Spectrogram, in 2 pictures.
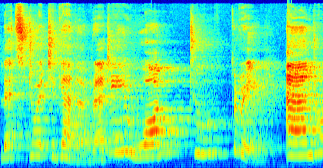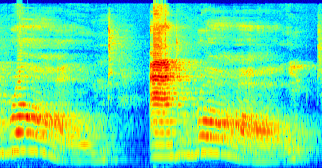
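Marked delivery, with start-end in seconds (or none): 2.9-6.5 very posh grand voice, loud and very slow. Leading a group through shoulder circles, saying the rhyme in a posh voice like the Queen. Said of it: "a very posh voice like the Queen".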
